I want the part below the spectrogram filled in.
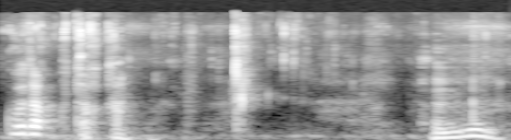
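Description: A man's voice: medium pitch, sing-song, slow pace, warm tone, slight background noise. A man hosting an eating show, describing the food politely while chewing. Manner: polite, savoring commentary on food. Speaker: mukbang host. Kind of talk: casual eating show talk.

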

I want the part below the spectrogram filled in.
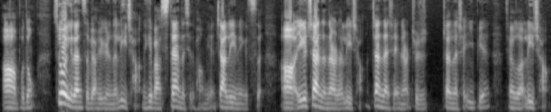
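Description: Fast-talking gravelly male teacher. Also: mid-range voice. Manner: explains word by word, repeats key terms, spells letters out. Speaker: English vocabulary teacher. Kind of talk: recorded classroom lecture.

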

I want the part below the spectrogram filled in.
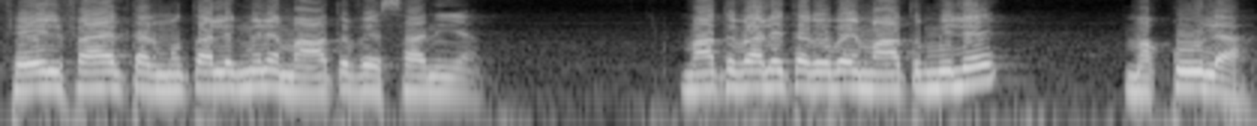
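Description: A man with a Bangladeshi accent teaching an online grammar lesson. He asks questions, answers them himself more quietly, and reads verses slowly before repeating them. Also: on the high side, steady tone, clean tone.

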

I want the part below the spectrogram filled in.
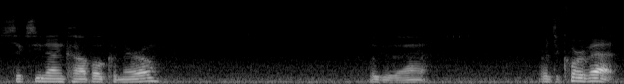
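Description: A man's voice: medium pitch, measured pace, a little hiss or hum. A young man hosting a toy car channel, chatting casually and thinking aloud as he tests cars on a table indoors. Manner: relaxed, rambling, thinks aloud while testing cars.

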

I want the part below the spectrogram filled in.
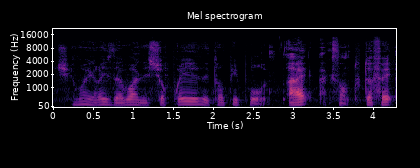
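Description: This gamer streamer, an older man from Corsica, plays and chats in a friendly way, often checking whether he's doing things correctly and saying "hein" and "voilà" a lot. He speaks at normal speed in a mid-range, fairly bright voice with fairly even intonation, over slight hiss or hum.

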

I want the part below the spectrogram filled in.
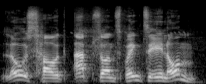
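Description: A man's voice: low voice, moderate pace, bright, forceful tone, slight background noise. An actor playing a steadfast ghost hunter in a horror audio drama, grave and tense as he speaks and narrates. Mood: urgent warning. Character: steadfast male ghost hunter hero telling his story.

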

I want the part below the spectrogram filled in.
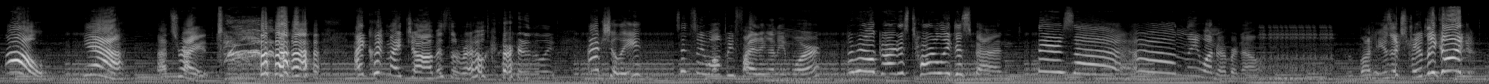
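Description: Woman doing a fierce fish warrior woman, high, brash, bouncy, game music in background. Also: wildly swooping pitch, measured pace, full character voice.

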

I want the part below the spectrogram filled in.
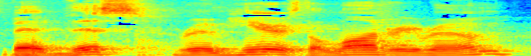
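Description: Filming on a handheld phone, a low-voiced real estate agent gives a laid-back tour of a vacant house against a noisy background. His narration is plain and relaxed, dotted with pauses and fillers, and the bare rooms sound echoey.

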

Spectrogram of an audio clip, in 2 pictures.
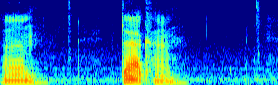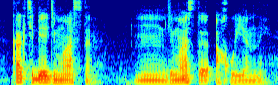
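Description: A man's voice: deep voice, fairly even intonation, very slow, gravelly, pauses often, a little mellow. A man hosting a casual livestream, reading viewer comments and bantering with profane, rambling jokes. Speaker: livestream host reading chat.

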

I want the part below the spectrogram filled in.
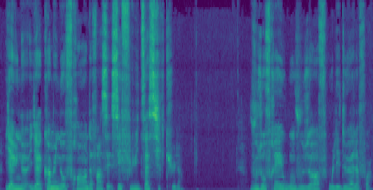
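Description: A woman reads tarot cards in a loose, chatty way. Her pitch sits in an ordinary middle range, and she stops often for fillers and quick restarts as she explains each card. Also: darkish tone. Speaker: tarot reader. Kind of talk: casual tarot reading video.

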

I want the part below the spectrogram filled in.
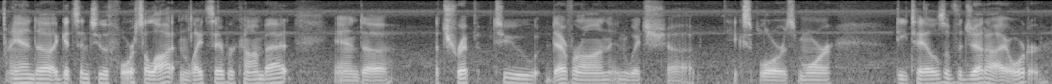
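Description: Speaking at a measured pace with slight background noise, this young vlogger has a voice on the low side. He rambles in a relaxed way, full of fillers, for a casual video diary shot indoors in a small bedroom and dorm room, with a phone or camera at arm's length.

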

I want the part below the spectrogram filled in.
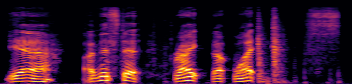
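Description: A man's voice: medium pitch, slow pace, slight background noise. A young man co-playing a game, goofy and easily surprised, rambling as he chats. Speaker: co-player. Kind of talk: casual gaming chat.

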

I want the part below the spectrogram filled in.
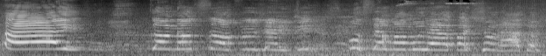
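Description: A man as a melodramatic lovesick bride, very high and slow, street crowd noise. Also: little pitch movement, exaggerated voice, poor audio. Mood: wailing lament. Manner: wailing, melodramatic. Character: lovesick jilted bride, young woman, dramatic. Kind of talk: street theatre comedy. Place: city street, outdoors.

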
